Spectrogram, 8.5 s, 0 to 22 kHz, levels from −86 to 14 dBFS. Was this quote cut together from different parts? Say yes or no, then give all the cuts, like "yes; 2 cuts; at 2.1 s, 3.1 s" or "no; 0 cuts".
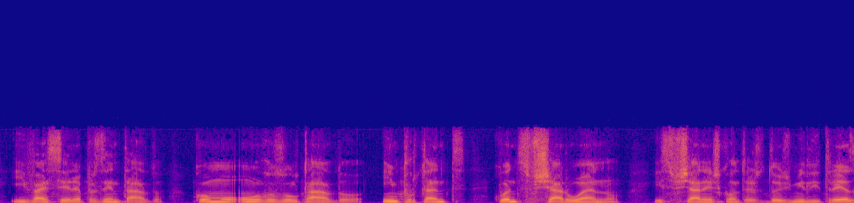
no; 0 cuts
